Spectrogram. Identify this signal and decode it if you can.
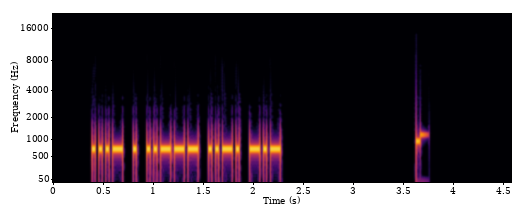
Morse code, heard as a keyed tone, about 34 wpm, 700 Hz. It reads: VE2FK
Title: Call Signs - 35wpm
